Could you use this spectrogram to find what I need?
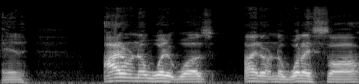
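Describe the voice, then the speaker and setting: Against a silent background on a very clean recording, a man with a medium pitch speaks at a moderate pace in an animated tone. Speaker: podcast host. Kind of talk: personal storytelling.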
